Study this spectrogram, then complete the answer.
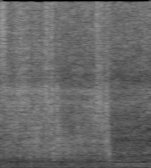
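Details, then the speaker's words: Quick Mill Silvano espresso machine after water pump and air valve repair: strong even high steam hiss without sputtering after clearing a slight clog; wand delivering full steam normally. "it's hot in here so you don't really see the steam coming out but as you can see you can barely see it but you can hear it's a nice steam coming out"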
